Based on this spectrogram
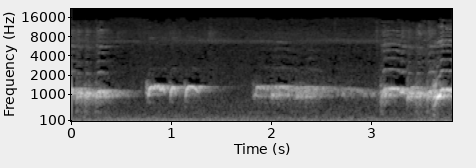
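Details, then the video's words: Zebra dove, a local wild-type bird of the jolotundo style with a thick voice, used as a lure. It gives a string of low, sustained coos broken by short pauses, with a stronger, rising coo at the end. "Suara perkutut lokal jolotundo tebel nembak mental badja,cocok buat pancingan"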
